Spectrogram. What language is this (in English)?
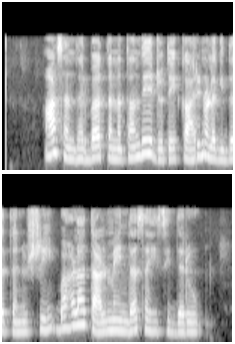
Kannada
